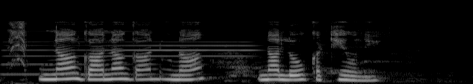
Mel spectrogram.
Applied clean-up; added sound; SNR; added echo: classical method log-MMSE.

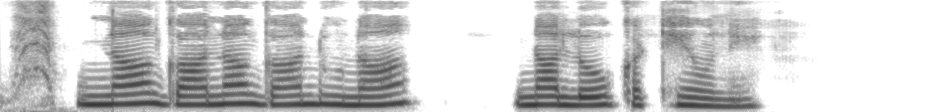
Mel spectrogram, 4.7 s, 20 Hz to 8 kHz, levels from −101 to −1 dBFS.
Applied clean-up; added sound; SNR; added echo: neural mask model Resemble Enhance denoiser.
